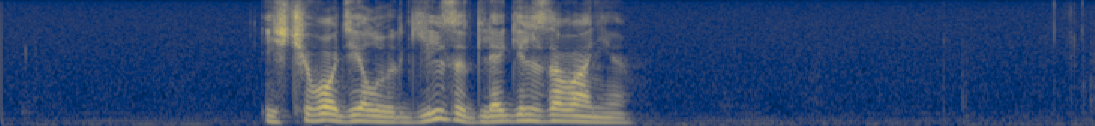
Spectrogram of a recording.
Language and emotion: Russian, neutral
